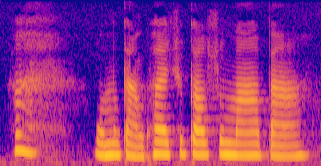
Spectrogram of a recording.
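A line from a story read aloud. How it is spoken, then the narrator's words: Long sigh. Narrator (Chinese): 玲玲长长的叹了一口气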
